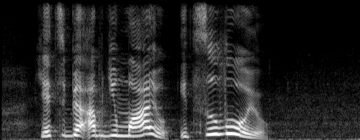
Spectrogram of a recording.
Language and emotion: Russian, positive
